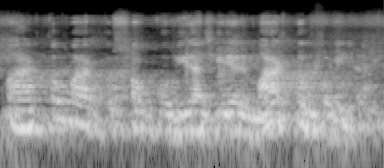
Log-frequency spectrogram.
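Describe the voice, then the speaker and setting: A man's voice: lively intonation, fast talker, a little hiss or hum. A man preaching at an open-air religious gathering, telling a humorous folk story and keeping checking whether the crowd follows. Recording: booming echo through loudspeakers from far off.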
